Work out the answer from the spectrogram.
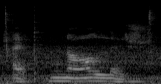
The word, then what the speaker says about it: acknowledge: Như vậy nhận định mình đang có từ được gọi là acknowledge. Alright, acknowledge. Cái từ knowledge người ta đọc là E mà đọc chính xác là âm Y trong tiếng Anh.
